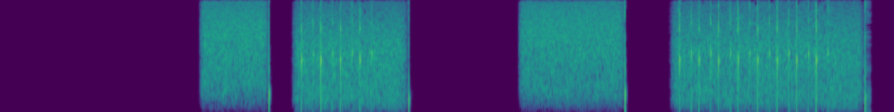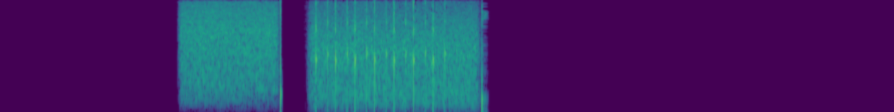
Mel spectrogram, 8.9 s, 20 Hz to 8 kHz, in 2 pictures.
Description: Pulse dialling, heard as a rotary dial, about 10 pulses a second. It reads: 4 8 7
